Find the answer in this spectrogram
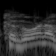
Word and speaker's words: Cogorno: you know so the kagoro golf c g o r n o um it's pronounced kind of like a Douro pizza but with a c kagoro golf that way you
